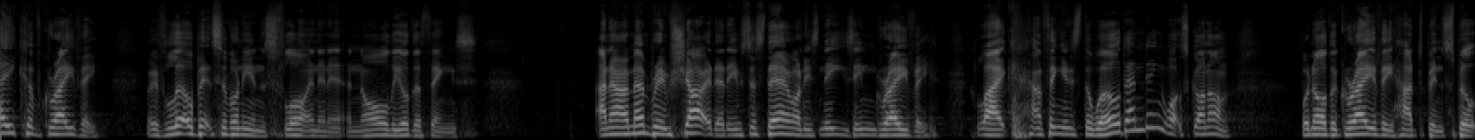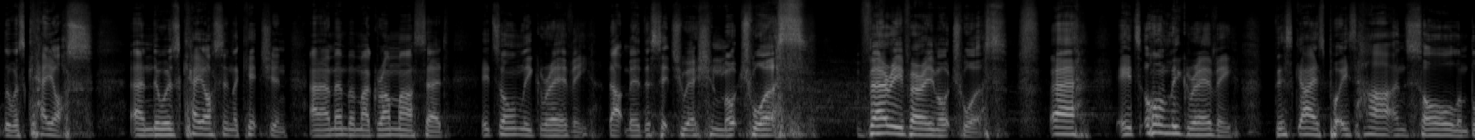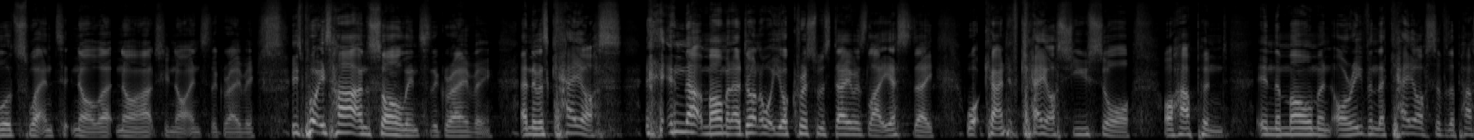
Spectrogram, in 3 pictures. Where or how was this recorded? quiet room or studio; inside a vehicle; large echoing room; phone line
large echoing room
